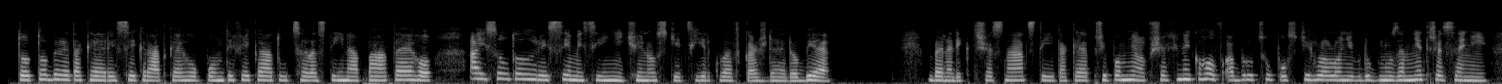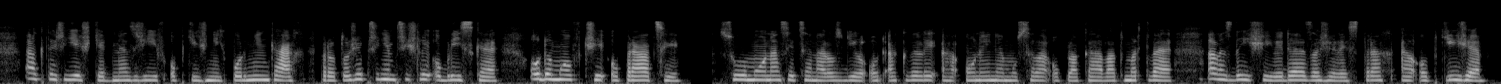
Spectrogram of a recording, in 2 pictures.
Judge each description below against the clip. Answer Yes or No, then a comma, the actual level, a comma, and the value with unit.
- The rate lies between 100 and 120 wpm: No, average, 135 wpm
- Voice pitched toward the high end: Yes, high, 195 Hz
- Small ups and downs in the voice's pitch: Yes, narrow, 2.2 semitones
